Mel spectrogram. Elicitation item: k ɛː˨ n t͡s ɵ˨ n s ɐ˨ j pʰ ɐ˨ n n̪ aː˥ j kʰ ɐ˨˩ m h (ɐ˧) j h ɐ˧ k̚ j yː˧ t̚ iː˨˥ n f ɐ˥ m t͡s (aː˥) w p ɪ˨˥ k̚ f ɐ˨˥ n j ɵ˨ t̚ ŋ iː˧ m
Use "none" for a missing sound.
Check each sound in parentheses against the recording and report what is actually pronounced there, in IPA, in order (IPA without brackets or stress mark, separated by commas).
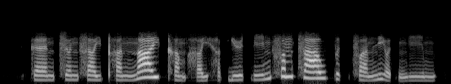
ɐ˨˧, aː˥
